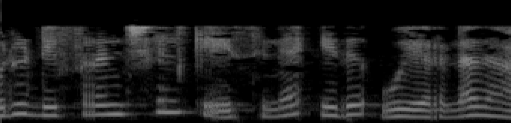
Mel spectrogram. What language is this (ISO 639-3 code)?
mal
